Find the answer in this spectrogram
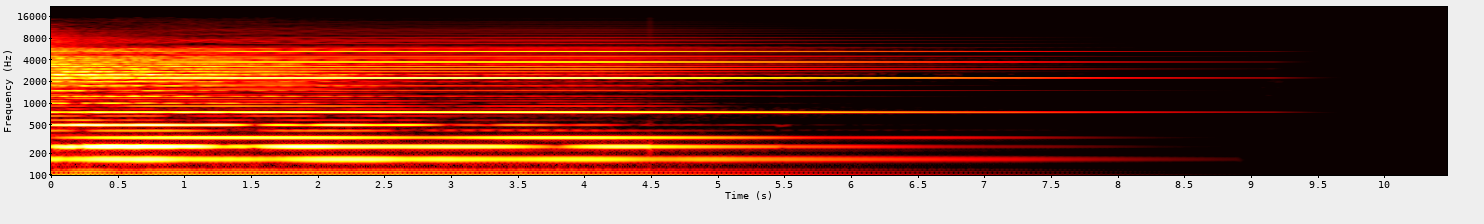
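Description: The last chord of a rock song, held on distorted electric guitar with a slow wobble, ringing for about four seconds and then fading out to nothing.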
